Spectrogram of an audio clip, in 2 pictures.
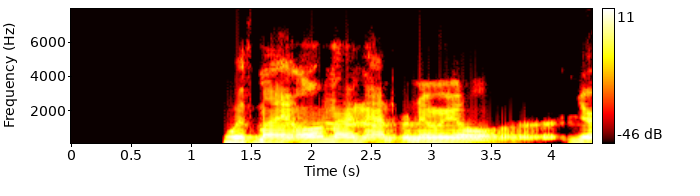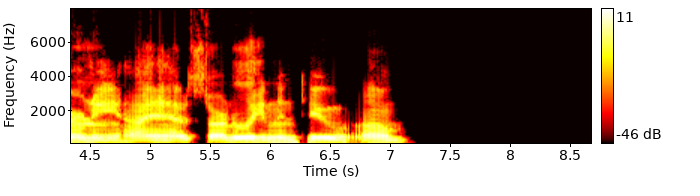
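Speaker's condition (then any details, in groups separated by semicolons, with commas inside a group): Friedreich's ataxia; diagnosed age 14, earlier shortness of breath, wheelchair dependent since age 18; age 28, 14 years since diagnosis, still progressing, uses wheelchair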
